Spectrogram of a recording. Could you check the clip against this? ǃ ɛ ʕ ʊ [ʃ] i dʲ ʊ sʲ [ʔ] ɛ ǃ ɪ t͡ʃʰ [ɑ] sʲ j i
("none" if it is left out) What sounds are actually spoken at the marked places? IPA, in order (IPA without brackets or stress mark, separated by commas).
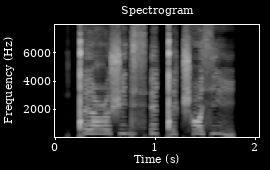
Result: ʃ, ʔ, ɑ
